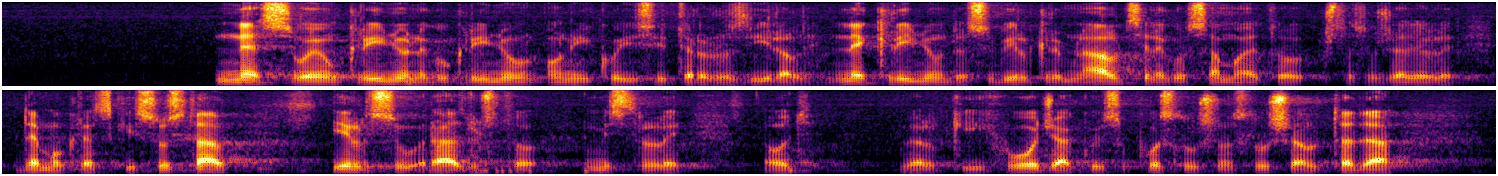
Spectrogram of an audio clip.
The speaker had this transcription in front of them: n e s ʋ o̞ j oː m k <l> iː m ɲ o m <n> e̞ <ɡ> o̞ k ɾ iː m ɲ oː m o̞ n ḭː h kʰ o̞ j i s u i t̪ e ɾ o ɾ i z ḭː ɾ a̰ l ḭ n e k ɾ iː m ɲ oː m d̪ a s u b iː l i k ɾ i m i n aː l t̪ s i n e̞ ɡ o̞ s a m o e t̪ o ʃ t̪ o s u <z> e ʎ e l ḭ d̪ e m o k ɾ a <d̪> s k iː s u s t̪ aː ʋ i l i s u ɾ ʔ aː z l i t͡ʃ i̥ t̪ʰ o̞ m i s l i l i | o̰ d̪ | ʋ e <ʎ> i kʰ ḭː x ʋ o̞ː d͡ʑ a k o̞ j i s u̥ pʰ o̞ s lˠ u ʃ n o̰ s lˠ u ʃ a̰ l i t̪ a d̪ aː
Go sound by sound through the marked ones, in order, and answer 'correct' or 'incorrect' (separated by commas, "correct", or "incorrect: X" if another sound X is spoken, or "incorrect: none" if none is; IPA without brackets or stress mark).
incorrect: ɾ, correct, correct, incorrect: ʒ, incorrect: t̪, incorrect: l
